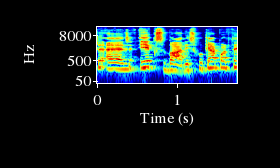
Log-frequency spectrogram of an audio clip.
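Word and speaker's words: x̄: यानी कि pronounced as X बार।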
